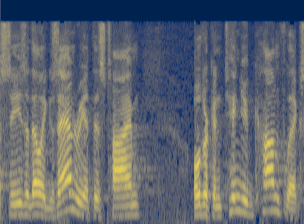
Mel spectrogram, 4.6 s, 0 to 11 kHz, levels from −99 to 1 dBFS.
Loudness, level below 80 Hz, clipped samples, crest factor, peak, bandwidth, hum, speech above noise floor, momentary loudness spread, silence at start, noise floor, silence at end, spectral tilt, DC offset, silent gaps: -17 LUFS; -64 dBFS; under 0.1%; 16 dB; -2 dBFS; 8.2 kHz; none; 34 dB; 8 LU; 0 s; -52 dBFS; 0 s; -3 dB/octave; under 0.1%; none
